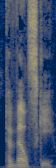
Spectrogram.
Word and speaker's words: Pavelski: So, Gerionov and Pavelski, I have to start saying it right because Dad said, oh, you can't say Pavelski anymore. – Pavelski. – It's Pavelski. Whatever.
